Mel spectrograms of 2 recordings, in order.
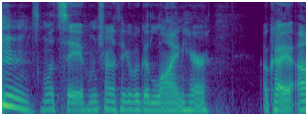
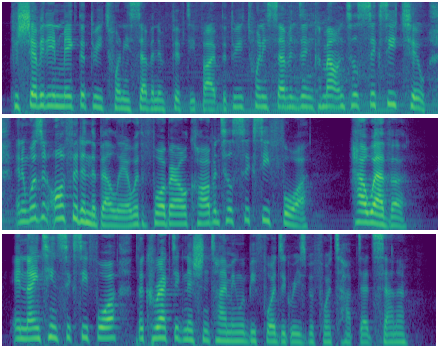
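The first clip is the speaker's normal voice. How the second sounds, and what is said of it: Imitates another person's voice. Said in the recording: “do a good Marissa Tomei impression ... that was pretty solid.”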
